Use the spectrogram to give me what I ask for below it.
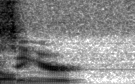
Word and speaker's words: Basinger: Like, but Patrick pointed it out or brought it up, so it is worth doubling back to Kim Basinger or Basinger. I never know how to pronounce her name. As Vicky Vale. – Basinger.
